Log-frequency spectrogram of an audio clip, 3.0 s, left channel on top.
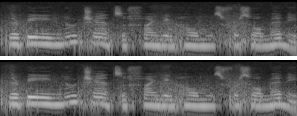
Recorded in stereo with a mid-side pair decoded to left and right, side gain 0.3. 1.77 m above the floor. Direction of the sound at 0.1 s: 20° right.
